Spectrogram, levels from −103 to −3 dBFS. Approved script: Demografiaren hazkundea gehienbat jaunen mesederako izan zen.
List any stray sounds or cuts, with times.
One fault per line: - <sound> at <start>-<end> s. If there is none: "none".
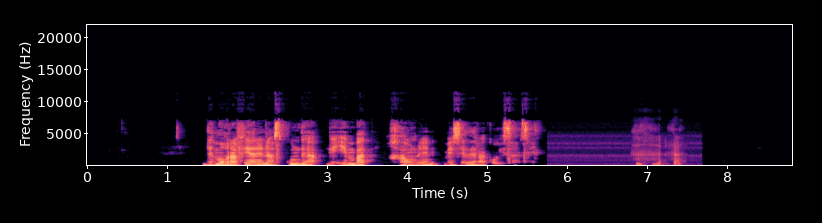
- laugh at 6.8-7.5 s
